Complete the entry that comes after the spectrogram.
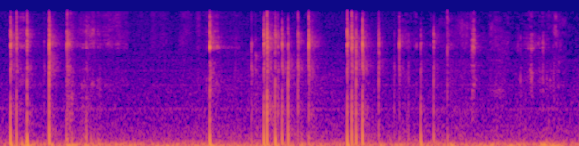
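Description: A small, hollow green plastic slime tub with a lid and printed label is held close to the mic and tapped and scratched with long painted fingernails. Sharp, bright plastic clicks with a low, close-up thump land irregularly over a steady soft scratching rasp. Each tap dies away almost instantly.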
